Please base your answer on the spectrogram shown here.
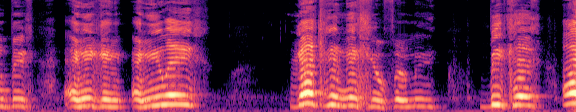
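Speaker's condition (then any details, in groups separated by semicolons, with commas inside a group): Cerebral palsy; affects speech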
